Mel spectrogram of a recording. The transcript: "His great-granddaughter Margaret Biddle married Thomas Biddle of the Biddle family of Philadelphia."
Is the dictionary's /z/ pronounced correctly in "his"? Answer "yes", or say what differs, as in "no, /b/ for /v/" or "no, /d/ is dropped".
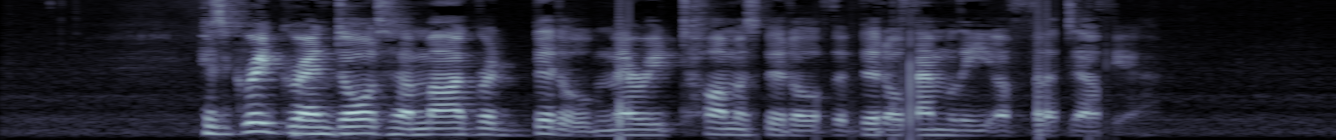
yes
